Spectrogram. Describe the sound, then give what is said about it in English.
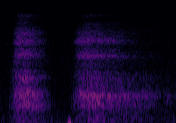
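Soft breathing during a breathing exercise, short and long breaths in and out: a long airy breath, a quick sharp sniff, then another long, slowly fading breath, all quiet and alone. “Just experimenting with that short breath, long breath, in, out.”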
